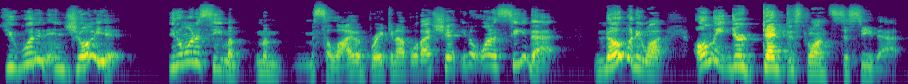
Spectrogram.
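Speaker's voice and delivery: heated rant. Real, not acted. Ranting at open-mouth chewers.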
